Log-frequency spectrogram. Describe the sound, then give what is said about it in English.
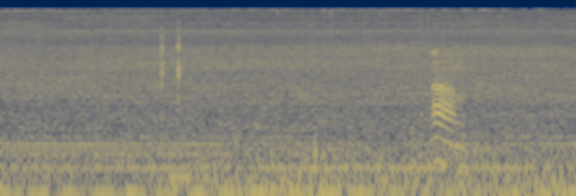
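Steady, loud road traffic rumbles past a driveway, with engine drone and vehicles passing, and a brief rising whine from a passing vehicle near the end. “And let's see if we can get across this driveway. This traffic pass.”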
